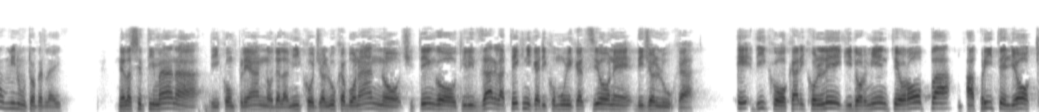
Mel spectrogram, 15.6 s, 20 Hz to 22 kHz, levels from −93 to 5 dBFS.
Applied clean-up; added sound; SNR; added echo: neural mask model Resemble Enhance denoiser.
